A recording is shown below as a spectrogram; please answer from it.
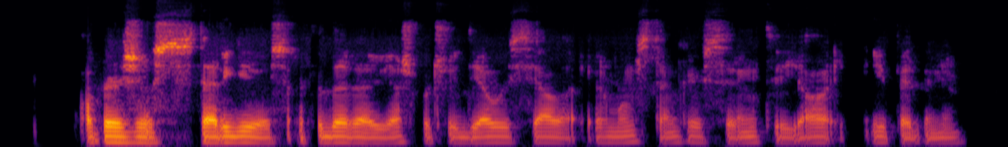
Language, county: Lithuanian, Kaunas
